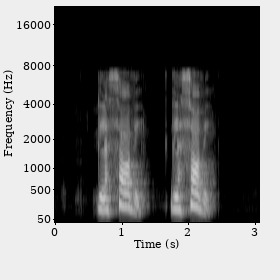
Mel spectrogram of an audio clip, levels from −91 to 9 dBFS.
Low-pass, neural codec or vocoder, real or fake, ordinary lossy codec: 7.2 kHz; none; real; none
